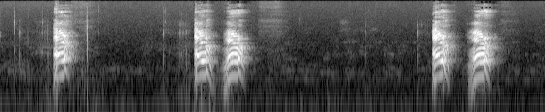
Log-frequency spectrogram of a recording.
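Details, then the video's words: French Bulldog giving strange, hoarse, yelping barks: one single bark, then two quick pairs of short barks, each pair separated by a couple of seconds of silence. "Bulldog French strange sounds bark"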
